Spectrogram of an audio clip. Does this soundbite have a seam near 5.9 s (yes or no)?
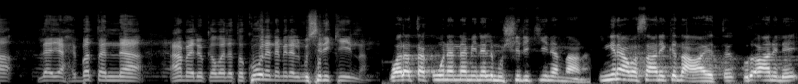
no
